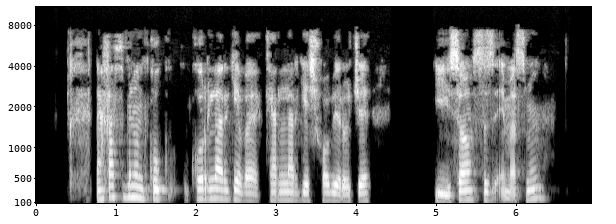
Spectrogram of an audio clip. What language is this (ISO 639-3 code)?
uzb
